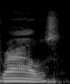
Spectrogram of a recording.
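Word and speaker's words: Ralphs: There's a P. There's not a V. Ralph's. You're saying Ralph's. Ralph. The P is silent. What the fuck are you talking about? You're saying it with a V.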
